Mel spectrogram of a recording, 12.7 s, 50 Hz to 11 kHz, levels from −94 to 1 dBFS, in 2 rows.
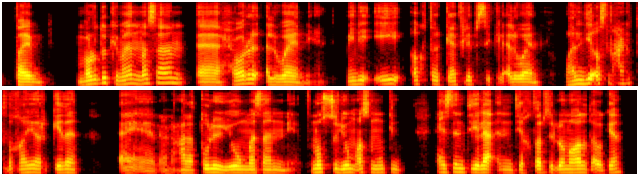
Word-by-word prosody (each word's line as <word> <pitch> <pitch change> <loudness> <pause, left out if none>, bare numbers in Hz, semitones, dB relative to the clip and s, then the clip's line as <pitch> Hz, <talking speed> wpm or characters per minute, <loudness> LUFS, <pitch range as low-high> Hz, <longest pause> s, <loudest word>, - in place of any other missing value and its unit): طيب 115 -2 +4 0.3
برضو 145 +10 +1
كمان 155 -1 -1
مثلًا 185 +2 +3
آآ، 115 -1 +3
حوار 140 +9 0
الألوان 115 - 0
يعني - - -19
بتميلي 135 +3 -5
إيه 155 +2 -3
أكتر 145 0 -5
كده 130 -1 -3
فلبسِك 140 +1 +1
الألوان؟ 115 -1 -1 0.3
وهل 140 +5 -2
دي 170 - +4
أصلًا - - +2
حاجة 160 +2 -4
بتتغير 130 -6 -4
كده 125 -1 -1 0.4
آآ 90 +1 -4
على 115 -1 -4
طول 135 +5 -1
اليوم 125 -1 +1
مثلًا؟ 120 -2 +1 0.2
في 135 - -10
نص 140 +1 +7
اليوم 135 -1 -1
أصلًا 130 0 +3
ممكن 135 -3 -9 0.3
تحسي 140 +1 +4
إن - - -1
أنتِ 140 - -4
لأ 135 0 +5
أنتِ 115 -1 -5
اخترتِ 130 0 -1
اللون 130 - -1
الغلط 130 0 +2
أو 110 - 0
كده؟ 130 +4 -1
130 Hz, 190 wpm, -26 LUFS, 120-145 Hz, 0.4 s, نص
